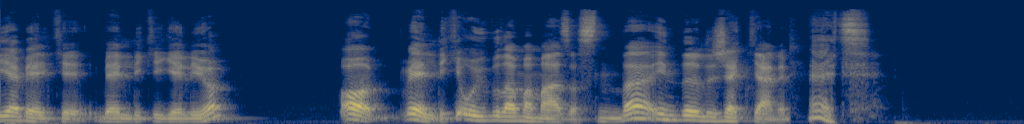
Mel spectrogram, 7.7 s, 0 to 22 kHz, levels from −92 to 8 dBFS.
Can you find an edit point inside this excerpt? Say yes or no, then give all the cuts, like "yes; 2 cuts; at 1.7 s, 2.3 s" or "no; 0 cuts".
yes; 1 cut; at 5.9 s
